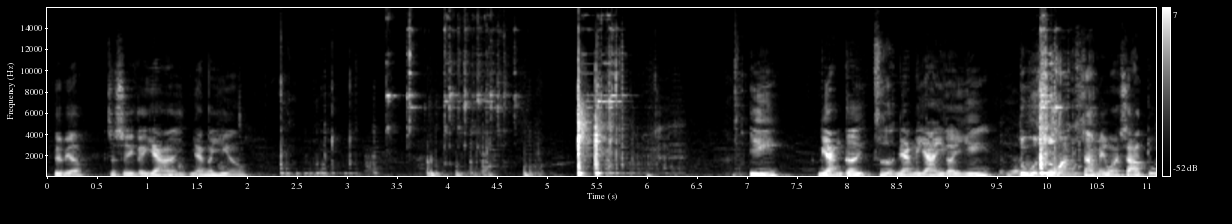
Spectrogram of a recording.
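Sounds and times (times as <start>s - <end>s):
speech: 0.1s - 2.5s, 7.0s - 11.0s
three coins shaken and tossed for divination: 3.1s - 6.1s, 9.9s - 10.4s.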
